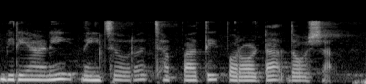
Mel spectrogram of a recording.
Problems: none marked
